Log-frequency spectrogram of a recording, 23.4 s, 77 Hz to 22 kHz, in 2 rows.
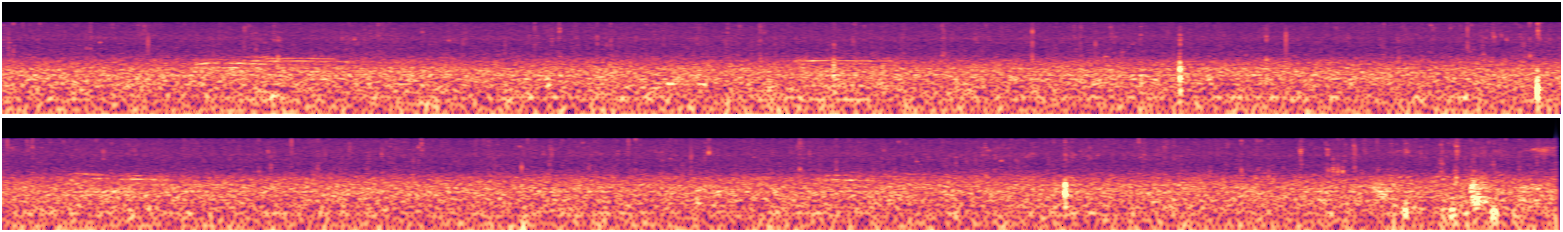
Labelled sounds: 1.5	2.6	killer whale, southern resident, J pod, call S04, 0.54 to 1.4 kHz
6.0	6.7	killer whale, southern resident, J pod, call S04, 0.89 to 1.4 kHz
12.2	13.0	killer whale, southern resident, J pod, call S04, 0.27 to 1.4 kHz
17.8	18.4	killer whale, southern resident, J pod, call S04, 0.29 to 1.4 kHz

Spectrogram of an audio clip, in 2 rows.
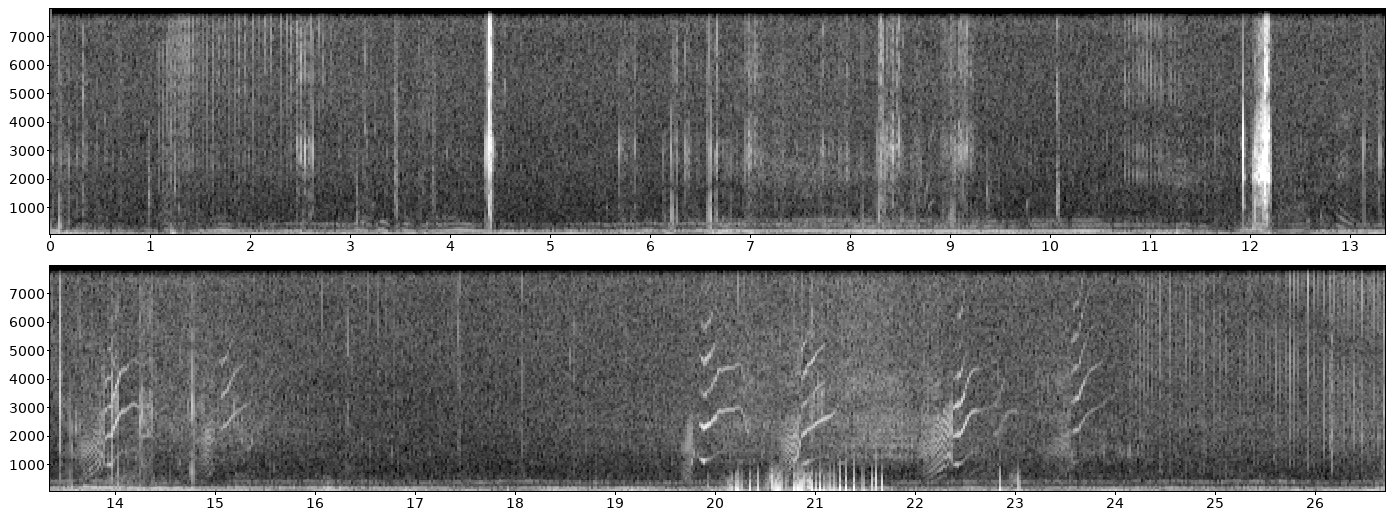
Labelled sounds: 13.8	14.4	killer whale, southern Alaska resident, 0.71 to 5.1 kHz
15.0	15.6	killer whale, southern Alaska resident, 1.6 to 5.9 kHz
19.8	20.5	killer whale, southern Alaska resident, 0.84 to 8.0 kHz
20.8	21.4	killer whale, southern Alaska resident, 0.94 to 6.8 kHz
22.3	22.9	killer whale, southern Alaska resident, 0.57 to 8.0 kHz
23.4	24.1	killer whale, southern Alaska resident, 1.1 to 8.0 kHz

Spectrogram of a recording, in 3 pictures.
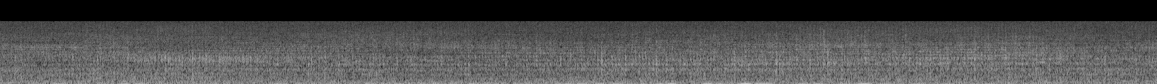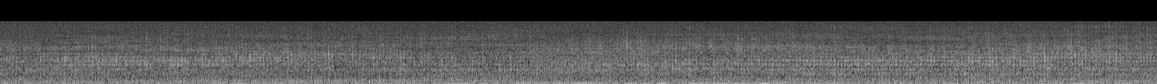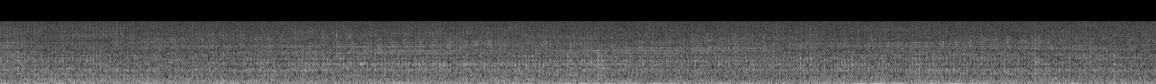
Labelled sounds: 12.5	12.8	vessel noise, 3.4 to 3.6 kHz
15.9	16.2	vessel noise, 3.4 to 3.5 kHz
28.3	28.5	vessel noise, 1.3 to 1.5 kHz

